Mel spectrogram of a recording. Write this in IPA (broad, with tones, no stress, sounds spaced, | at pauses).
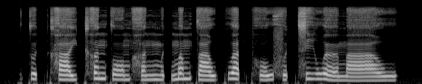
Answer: t̪ ɵ˧ t̚ kʰ aː˨ j kʰ ɐ˥ n t̪ ɔː˨ m h ɐ˨˧ n m ɵ˨ t̚ m ɐ˥ m t̪ aː˨ w kʷ aː˥ t̚ pʰ o˨˥ w f ɵ˨ t̚ s iː˥ w œː˨ m aː˨˧ w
